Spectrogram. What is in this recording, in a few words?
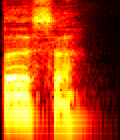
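"bursar", British English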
